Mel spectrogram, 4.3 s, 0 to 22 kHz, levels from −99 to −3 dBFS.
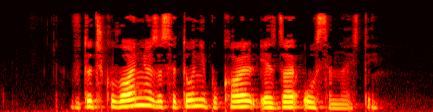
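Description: Throughout the speech, nothing is present above 13.9 kHz, and two different kinds of compression artefact are heard together. This fits transcoding between lossy codecs, likely an MP3 encode near 96 kbit/s re-encoded as AAC-LC near 48 kbit/s, the second spending bits on the first's artefacts.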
